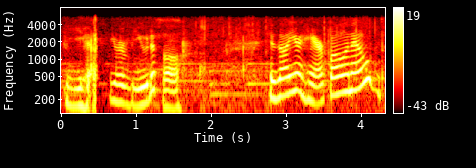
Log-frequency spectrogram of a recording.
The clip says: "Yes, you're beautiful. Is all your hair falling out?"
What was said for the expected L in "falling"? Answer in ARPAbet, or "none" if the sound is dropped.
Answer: none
